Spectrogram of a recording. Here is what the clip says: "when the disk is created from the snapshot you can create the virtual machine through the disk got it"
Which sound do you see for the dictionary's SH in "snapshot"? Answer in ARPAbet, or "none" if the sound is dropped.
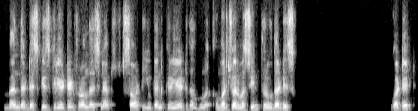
S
